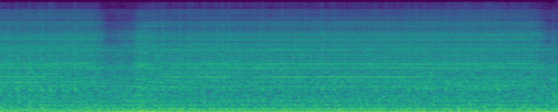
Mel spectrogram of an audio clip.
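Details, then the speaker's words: Harsh rasping groan with a low drone, constant while the steering wheel is turned; power steering fluid already added without effect, ball joint known worn; source not yet pinned down. "like a dying cat. I don't know what the fuck that is. I already put power steering fluid. It's not working."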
